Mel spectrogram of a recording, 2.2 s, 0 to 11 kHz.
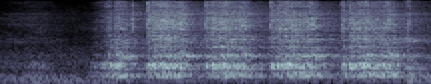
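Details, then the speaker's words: Scott Bonnar Supercut model 17 reel mower, reel freshly ground and refitted: rasping scrape swelling and fading about three times a second as it rubs the bed knife unevenly. Owner plans a back lap to take the edge off. "I'll give this a back lap once it's all up and running, and I reckon that'll just take that edge off and sort it out in no time. But I know it should be better than that, straight from a grind."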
